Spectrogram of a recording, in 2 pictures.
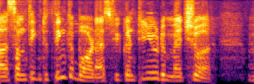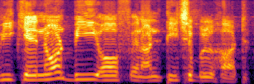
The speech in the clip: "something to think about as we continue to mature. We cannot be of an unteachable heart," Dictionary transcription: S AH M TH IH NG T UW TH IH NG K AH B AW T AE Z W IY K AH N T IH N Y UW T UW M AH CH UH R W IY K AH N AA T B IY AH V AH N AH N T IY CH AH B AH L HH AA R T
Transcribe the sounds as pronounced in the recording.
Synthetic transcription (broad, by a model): S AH M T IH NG T UW T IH NG K AH B AW T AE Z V IY K AH N T IH N Y UW T UW M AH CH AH R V IY K AH N AA T B IY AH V AH N AH N T IY CH AH B AH L HH AA R T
